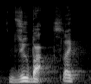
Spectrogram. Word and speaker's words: Zubac: Zubats? – Zubats. – Like the pants? – No, like Divots, but Zubats.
